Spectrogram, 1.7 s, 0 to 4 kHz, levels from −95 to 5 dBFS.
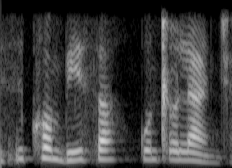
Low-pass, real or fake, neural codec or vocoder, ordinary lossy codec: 3.6 kHz; real; none; none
